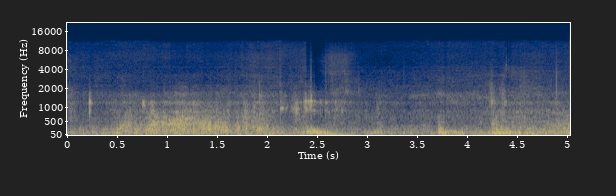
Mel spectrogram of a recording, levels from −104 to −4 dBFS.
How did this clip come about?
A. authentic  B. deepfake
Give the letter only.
B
